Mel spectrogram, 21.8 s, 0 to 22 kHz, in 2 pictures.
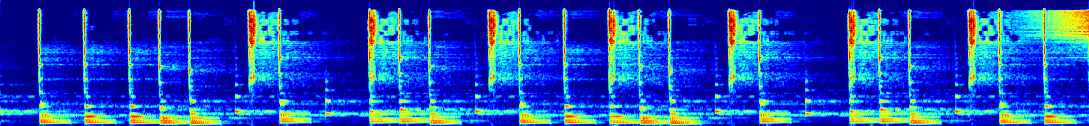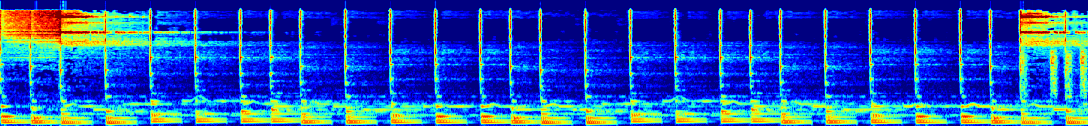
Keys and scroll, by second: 0.1 ctrl+j, 18.7 ctrl+=.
